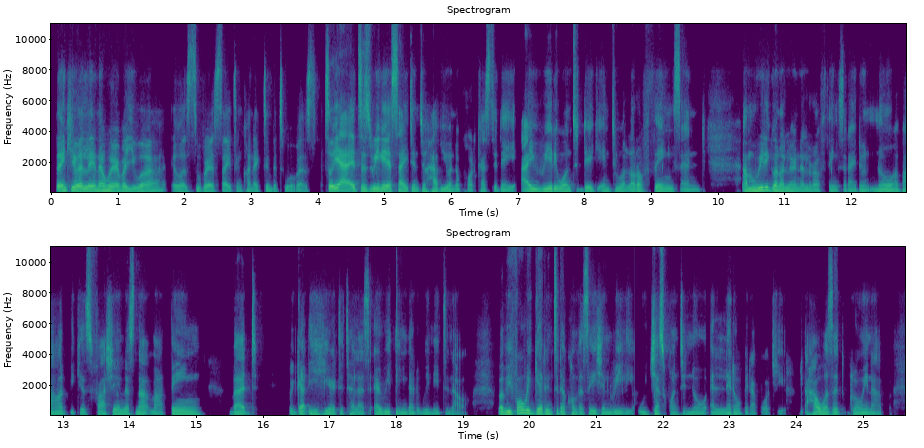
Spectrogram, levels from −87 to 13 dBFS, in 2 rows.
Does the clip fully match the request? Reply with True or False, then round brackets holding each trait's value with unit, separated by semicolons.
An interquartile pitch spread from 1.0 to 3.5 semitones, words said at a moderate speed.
False (3.0 semitones; 225 wpm)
